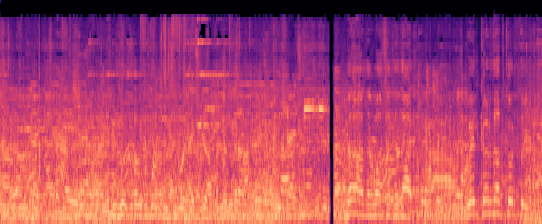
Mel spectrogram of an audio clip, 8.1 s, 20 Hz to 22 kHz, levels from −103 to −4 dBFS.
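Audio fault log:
Throughout, gain pumping: loud and soft parts are pulled closer in level and the sound is squashed, swinging about 15 dB, likely excessive gain driving a fast limiter.
6.14 to 8.14 s, overlap-add ripple: rough flutter around 50 Hz, about 11 dB deep, as rebuilt windowed frames overlap without summing to constant gain.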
